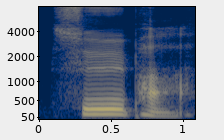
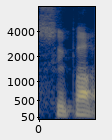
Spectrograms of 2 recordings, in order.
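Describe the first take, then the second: First: The final vowel is long. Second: The final vowel is short. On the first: The speaker calls it right. "we extend the vowel sound once more" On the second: The speaker calls it wrong. "this is not super"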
